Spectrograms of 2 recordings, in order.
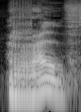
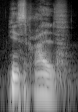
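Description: First: "Ralf" with a long rolled opening R. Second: Said in the usual way. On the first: Acted. Dragon tries out the name from the Sams, rolling the R in "Ralf". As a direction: trill the R that starts "Ralf". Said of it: "weil ich das jetzt so gut sprechen kann". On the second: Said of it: "der hinten ein R hat".

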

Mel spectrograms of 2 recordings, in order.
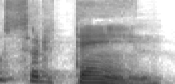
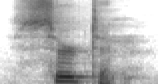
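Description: First: "certain" as ser-TAIN, rhyming with rain, drawn out; mispronounced CERTAIN. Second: "certain" as SER-tn, high stressed first syllable; correct CERTAIN. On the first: Teacher showing listeners the mistake to avoid, mispronounced "certain". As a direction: lean slowly on a full "tain" in "certain". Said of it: "No certain, sino". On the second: Teacher correcting the mistake for listeners, correct "certain". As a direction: punch SER in "certain", swallow the second vowel. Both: Shown as a demonstration.

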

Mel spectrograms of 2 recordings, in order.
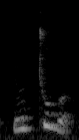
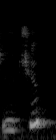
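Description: First: "YouTube" as yoo-TOO-buh; German spelling pronunciation. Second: Said in the usual way. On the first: Shown as a demonstration. Friend correcting to own nickname, "YouTube" as yoo-too-buh. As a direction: sound the final e in "YouTube". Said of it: "Nicht YouTube".

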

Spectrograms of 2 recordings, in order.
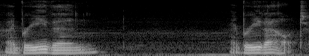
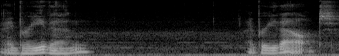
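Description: First: Gentle mantra. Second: Slow soft repeated mantra; softer slower mantra. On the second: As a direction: let the mantra sink to a hush. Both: Shown as a demonstration. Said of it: "Maybe just gently saying".

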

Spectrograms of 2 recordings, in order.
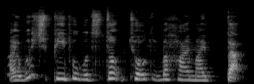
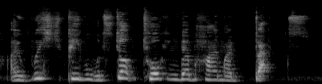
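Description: First: High, loud, tearful complaint; a milder go at the weepy ghost; choked with tears. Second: High, loud tearful wail; choked with tears. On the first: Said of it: "her voice choked with tears". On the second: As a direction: voice an upset, tearful ghost. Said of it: "in a choked voice with tears". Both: A narrator's reading.

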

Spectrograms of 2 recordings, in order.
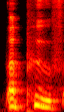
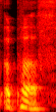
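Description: First: "poof" with a long oo; contrasted pronunciation. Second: "puff" with a short uh; contrasted pronunciation. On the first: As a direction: say "poof" to rhyme with roof. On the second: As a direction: say "puff" to rhyme with stuff, lower. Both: Shown as a demonstration. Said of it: "But it's a puff".

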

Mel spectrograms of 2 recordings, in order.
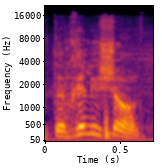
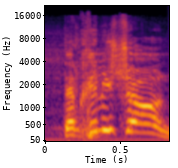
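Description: First: Said in the usual way. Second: Louder, higher repeat of the order; insist, putting your foot down; firm order. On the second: Acted. Husband insists his wife go back to sleep, firm and louder.

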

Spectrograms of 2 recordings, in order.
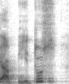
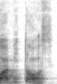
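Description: First: Habitos with the stress on the middle syllable, BI. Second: Habitós with the stress on the last syllable, an open TÓS. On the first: Teacher showing the unaccented form of hábitos, stress on BI. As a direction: say habitos with stress moved to BI, no accent. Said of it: "Ficaria habitos, que essa palavra não existe". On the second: Teacher showing a made-up stress-final form of hábitos, stress on TÓS. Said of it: "colocando o acento aqui". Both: Shown as a demonstration.

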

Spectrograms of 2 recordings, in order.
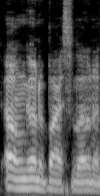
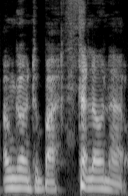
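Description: First: Said in the usual way. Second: "Barcelona" with a th sound for the c; over-pronounced Spanish lisp. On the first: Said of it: "they're just like". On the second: Retold or imitated. Mocking people not from Spain, lisped "Barcelona". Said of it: "It's not people mispronouncing words".

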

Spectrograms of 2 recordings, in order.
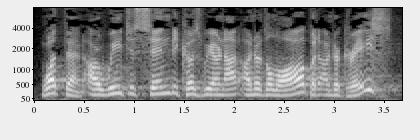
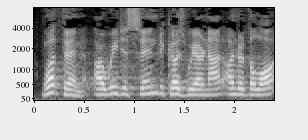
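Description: First: Said in the usual way. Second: Rushed reading. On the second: Shown as a demonstration. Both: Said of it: "You know what that verse seems to suggest?".

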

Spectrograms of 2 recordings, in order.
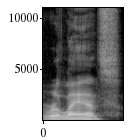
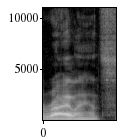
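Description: First: "Rylance" with a reduced first vowel, ruh-LANCE; alternative pronunciation. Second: "Rylance" with a long i, RYE-lance; alternative pronunciation. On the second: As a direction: say "Rylance" starting like the word rye. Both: Shown as a demonstration. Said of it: "Is it Rylance or Rylance?".

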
